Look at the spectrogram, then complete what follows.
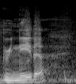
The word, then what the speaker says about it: Grenada: Well, it's actually pronounced Grenada.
